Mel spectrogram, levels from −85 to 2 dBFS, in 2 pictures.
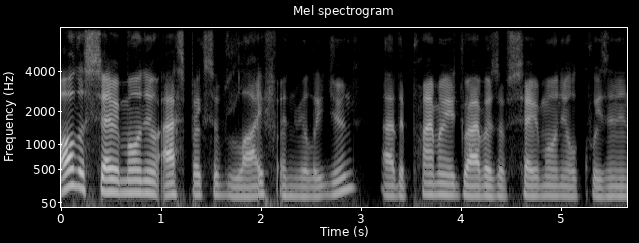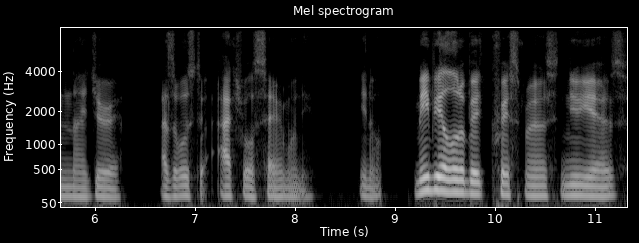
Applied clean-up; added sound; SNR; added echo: neural mask model Resemble Enhance denoiser.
